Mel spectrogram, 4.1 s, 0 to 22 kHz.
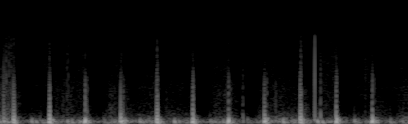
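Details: Female hiker during exertion; fast, regular low thumping about 165 beats a minute; rapid normal heartbeat during exertion.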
